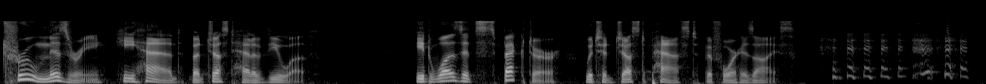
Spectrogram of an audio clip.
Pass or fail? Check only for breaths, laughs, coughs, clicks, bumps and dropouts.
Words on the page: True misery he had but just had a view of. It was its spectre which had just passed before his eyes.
fail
